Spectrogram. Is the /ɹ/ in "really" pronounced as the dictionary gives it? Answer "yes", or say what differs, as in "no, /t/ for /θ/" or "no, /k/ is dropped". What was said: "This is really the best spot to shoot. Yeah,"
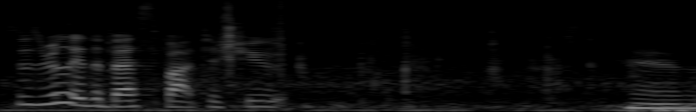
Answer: yes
